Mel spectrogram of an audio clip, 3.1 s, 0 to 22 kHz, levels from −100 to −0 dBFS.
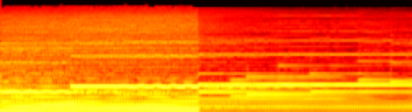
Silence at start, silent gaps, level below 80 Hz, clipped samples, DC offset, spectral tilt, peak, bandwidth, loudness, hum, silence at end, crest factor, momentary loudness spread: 0 s; none; -40 dBFS; under 0.1%; under 0.1%; -5 dB/octave; -4 dBFS; 17.5 kHz; -18 LUFS; none; 0 s; 14 dB; 6 LU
